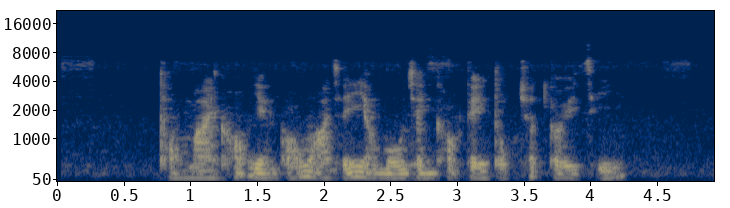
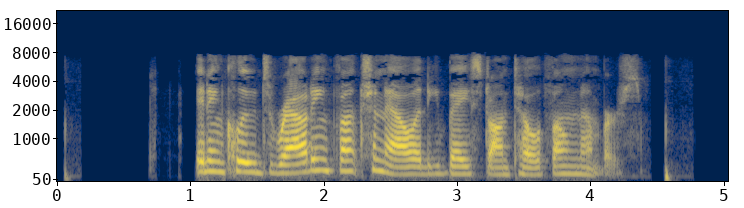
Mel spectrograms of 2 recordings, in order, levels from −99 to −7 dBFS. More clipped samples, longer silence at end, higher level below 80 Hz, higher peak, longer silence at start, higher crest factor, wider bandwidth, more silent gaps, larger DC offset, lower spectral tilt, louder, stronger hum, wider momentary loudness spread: neither; first, 0.65 s vs 0.45 s; second, -74 dBFS vs -54 dBFS; second, -22 dBFS vs -2 dBFS; second, 0.75 s vs 1.05 s; about the same, 20 dB vs 18 dB; second, 7.2 kHz vs 8 kHz; second, none vs 4.46-4.55 s; neither; first, -6.5 dB/octave vs -4 dB/octave; second, -42 LUFS vs -18 LUFS; neither; second, 10 LU vs 17 LU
